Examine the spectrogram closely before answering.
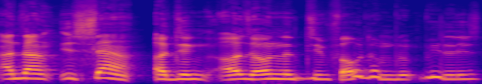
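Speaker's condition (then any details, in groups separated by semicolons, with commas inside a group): Cerebral palsy; wheelchair user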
